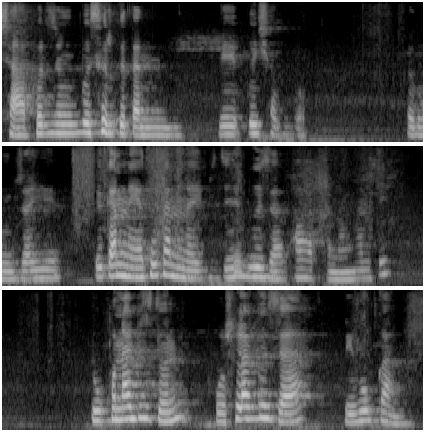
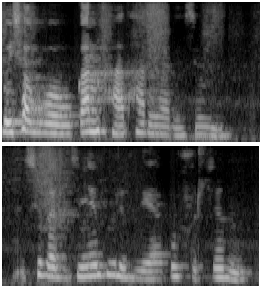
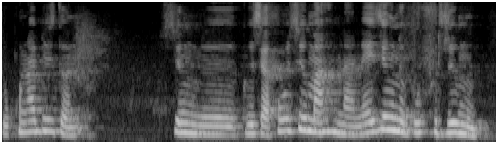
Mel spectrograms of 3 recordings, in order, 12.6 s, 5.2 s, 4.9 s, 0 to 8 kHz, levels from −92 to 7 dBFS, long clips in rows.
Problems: constant background noise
